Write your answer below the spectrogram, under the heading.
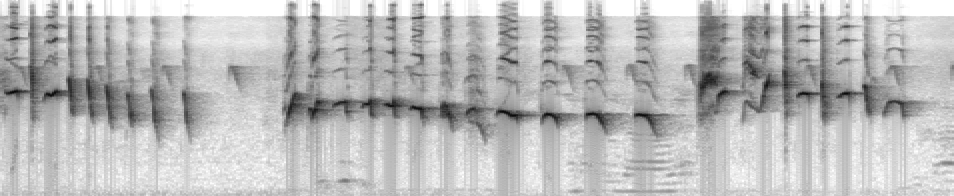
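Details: Green leafbird in lively, continuous song used to trigger other birds: fast high chirping, a short pause, then long strings of bright, descending whistled notes with a faint low buzz, ending in rising squeaky phrases.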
